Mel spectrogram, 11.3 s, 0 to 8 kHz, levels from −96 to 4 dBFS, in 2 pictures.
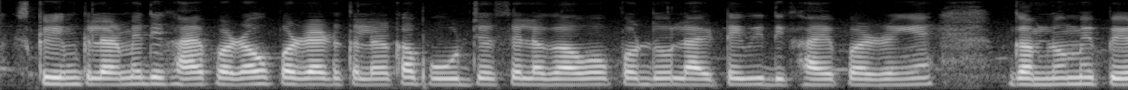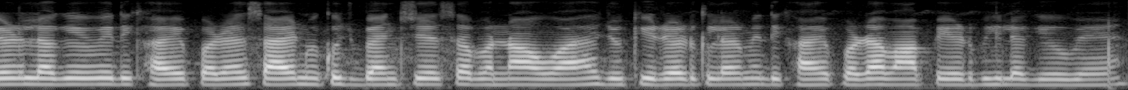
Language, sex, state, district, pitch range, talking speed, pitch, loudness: Hindi, female, Uttar Pradesh, Muzaffarnagar, 190-200 Hz, 275 wpm, 195 Hz, -17 LUFS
